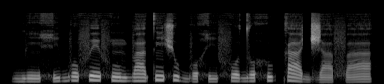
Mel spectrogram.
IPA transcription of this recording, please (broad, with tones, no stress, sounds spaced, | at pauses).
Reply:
b ĩ˨ h i˨˦ b o˦ f e˦ f ũ˧ b a˧ t ĩ˦ ʃ u˦˨ b o˨ h i˨ f o˧ d o˧ h u˦ k a˦˨ d͡ʒ a˨ f a˨˦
